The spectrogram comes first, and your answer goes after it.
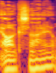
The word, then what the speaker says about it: Oxyle: So there's a Swiss startup, which is, I don't know how you pronounce it exactly. It's Oxyle. I would say Oxyle. Yeah, that's Oxyle.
